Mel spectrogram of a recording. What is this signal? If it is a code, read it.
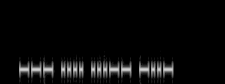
Morse code, heard as a keyed tone, about 38 wpm, 700 Hz. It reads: OH3X
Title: DXCC-100 Call Signs - 4 Characters - 40wpm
